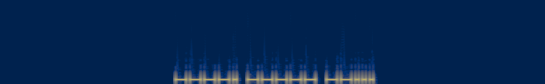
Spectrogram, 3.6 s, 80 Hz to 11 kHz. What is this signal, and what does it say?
Morse code, heard as a keyed tone, about 50 wpm, 700 Hz. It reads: 907
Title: Numbers - 3-Digit 50wpm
